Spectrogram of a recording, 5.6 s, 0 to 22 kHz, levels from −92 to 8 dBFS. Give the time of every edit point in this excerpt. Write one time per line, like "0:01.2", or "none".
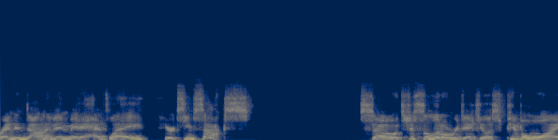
0:01.1
0:01.6
0:04.0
